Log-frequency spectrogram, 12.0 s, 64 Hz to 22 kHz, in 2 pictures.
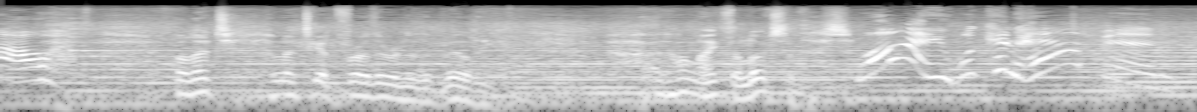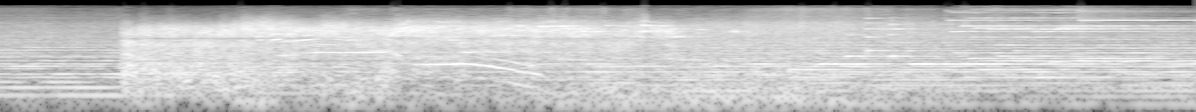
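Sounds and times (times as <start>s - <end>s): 
speech: 0.9s - 7.4s
glass shattering: 6.6s - 10.6s
tinkling glass shards: 7.1s - 11.7s.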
